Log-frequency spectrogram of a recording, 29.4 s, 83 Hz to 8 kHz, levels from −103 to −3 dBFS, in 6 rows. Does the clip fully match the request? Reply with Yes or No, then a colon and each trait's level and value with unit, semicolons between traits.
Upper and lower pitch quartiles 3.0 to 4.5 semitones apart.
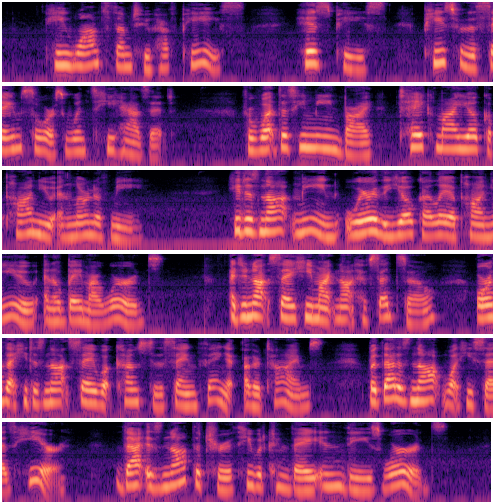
Yes: average, 4.1 semitones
